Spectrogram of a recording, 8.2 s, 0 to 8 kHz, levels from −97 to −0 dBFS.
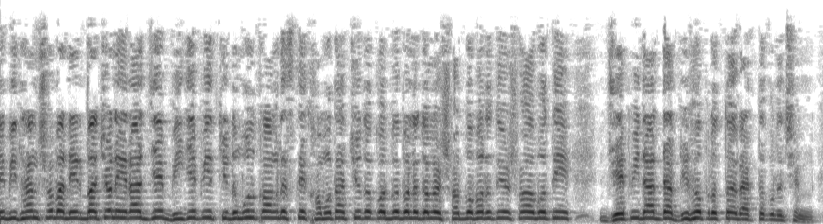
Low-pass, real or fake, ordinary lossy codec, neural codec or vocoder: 7.2 kHz; real; Opus, 64 kbps; none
